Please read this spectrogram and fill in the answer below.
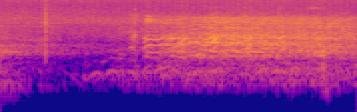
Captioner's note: laughter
